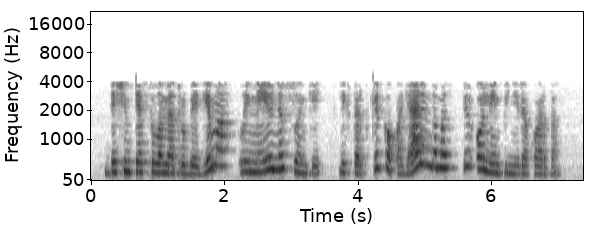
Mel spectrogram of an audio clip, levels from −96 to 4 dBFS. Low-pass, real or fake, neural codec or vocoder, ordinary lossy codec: 19.8 kHz; real; none; AAC, 16 kbps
